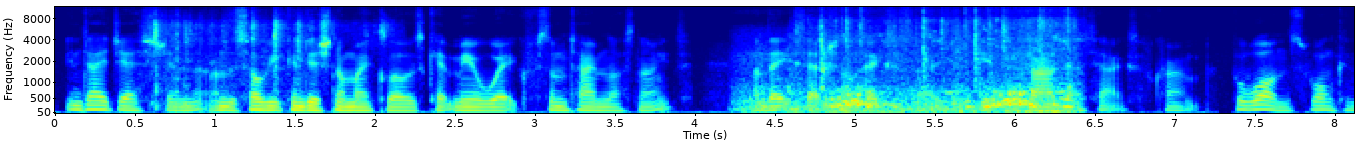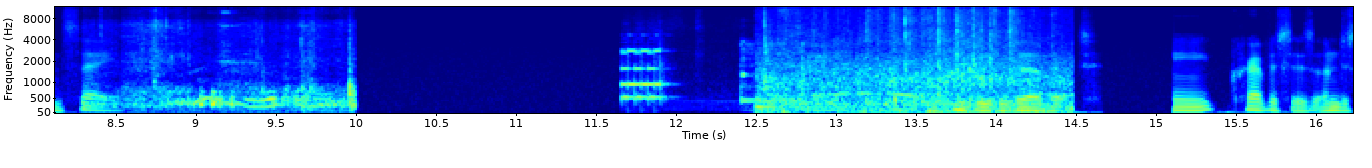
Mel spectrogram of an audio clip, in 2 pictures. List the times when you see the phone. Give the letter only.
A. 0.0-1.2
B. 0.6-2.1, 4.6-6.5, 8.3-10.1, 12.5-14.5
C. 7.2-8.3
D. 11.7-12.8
D.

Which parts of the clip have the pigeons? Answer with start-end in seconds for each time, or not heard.
0.6-2.1, 4.6-6.5, 8.3-10.1, 12.5-14.5.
